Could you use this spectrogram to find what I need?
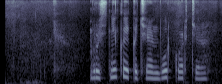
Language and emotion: Russian, neutral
